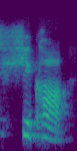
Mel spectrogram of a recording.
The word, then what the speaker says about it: Shikha: upper part of him people pronounce sh as s as in my name my pet name is shikha so many people they pronounce my name as shikha so my name is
